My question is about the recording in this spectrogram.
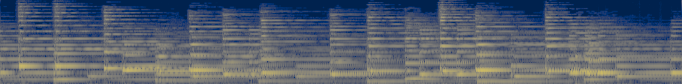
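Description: Solo piano music: a festive holiday piano piece, a melody of struck notes over longer low notes.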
